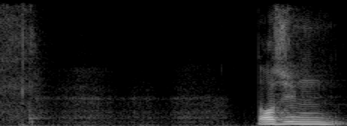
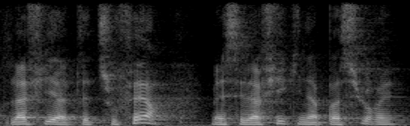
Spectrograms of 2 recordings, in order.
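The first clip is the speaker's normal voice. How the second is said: ordinary delivery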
